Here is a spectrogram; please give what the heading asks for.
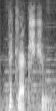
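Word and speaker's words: Pikachu: hard to pronounce pickaxe chew I just finished pronouncing the word ax and then I immediately go into chew all right that's why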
